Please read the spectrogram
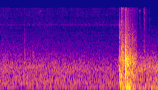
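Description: A low, steady hum, then a single loud metal latch clunk near the end as a door or gate is worked.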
